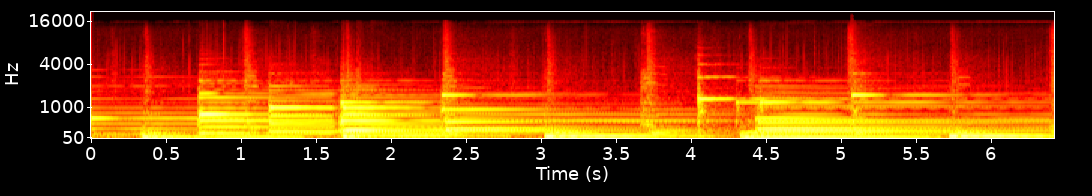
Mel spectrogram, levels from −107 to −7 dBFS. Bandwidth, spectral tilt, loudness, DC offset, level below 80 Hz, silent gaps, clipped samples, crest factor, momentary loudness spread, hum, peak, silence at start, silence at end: 7.4 kHz; -9 dB/octave; -24 LUFS; under 0.1%; -32 dBFS; none; under 0.1%; 16 dB; 8 LU; none; -8 dBFS; 0 s; 0 s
